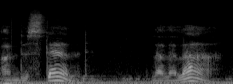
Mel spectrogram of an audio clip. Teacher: instead of strong weak weak it's weak weak strong weak weak strong you can see the grouping here understand lalala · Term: anapestic rhythm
